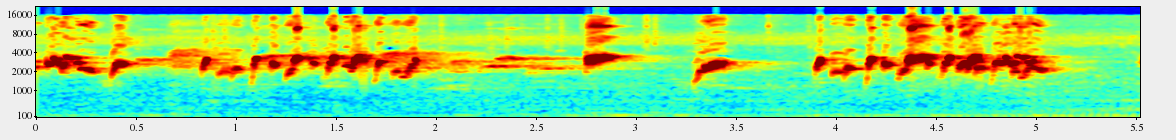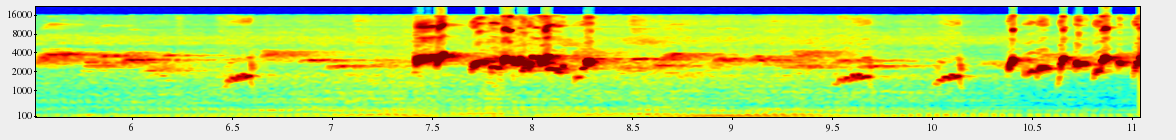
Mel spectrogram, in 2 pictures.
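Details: Sông Kon red-whiskered bulbul song for voice training, in clustered bursts of bright warbled chirps and downslurred whistles, with long gaps between phrases and a faint low hum underneath.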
